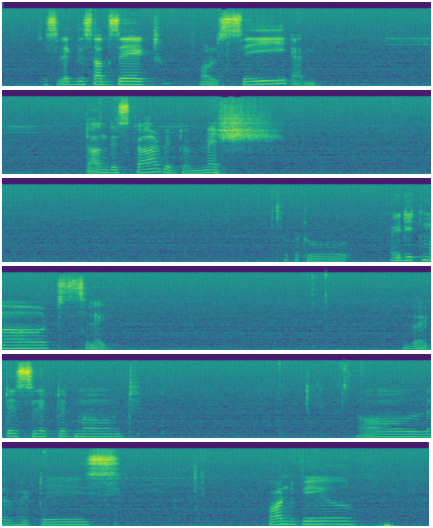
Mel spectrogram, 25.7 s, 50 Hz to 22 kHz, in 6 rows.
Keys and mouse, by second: 2.1 alt+c, 11.5 Tab, 17.5 click, 18.8-25.7 middle drag, 20.3 a, 23.4 KP_1.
